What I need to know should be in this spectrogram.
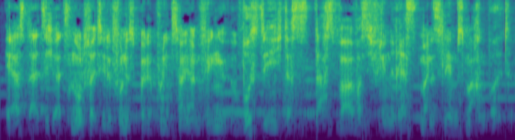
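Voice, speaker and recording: A man narrating a scripted horror story in a measured storyteller voice. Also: fairly low pitch, sharp tone, faint music behind.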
